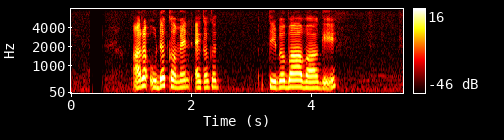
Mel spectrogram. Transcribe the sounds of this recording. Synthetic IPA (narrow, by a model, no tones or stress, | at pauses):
a̰ɾəʔuɖəkəmeɳʈækɐkə | t̪ibəbaːʋaːɡeː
